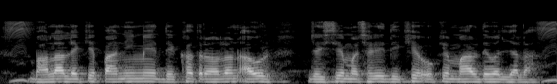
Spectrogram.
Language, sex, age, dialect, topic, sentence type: Bhojpuri, male, 18-24, Western, agriculture, statement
